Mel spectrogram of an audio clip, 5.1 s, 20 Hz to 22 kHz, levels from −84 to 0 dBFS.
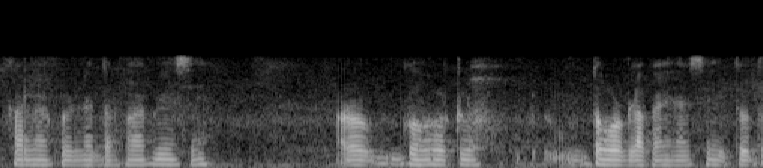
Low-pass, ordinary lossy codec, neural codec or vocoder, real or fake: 5.4 kHz; none; vocoder, 22.05 kHz, 80 mel bands, WaveNeXt; fake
